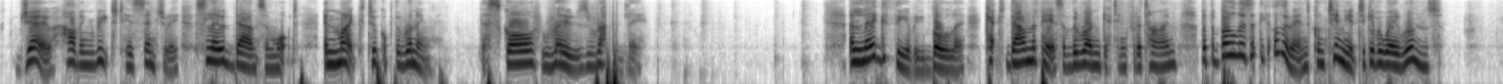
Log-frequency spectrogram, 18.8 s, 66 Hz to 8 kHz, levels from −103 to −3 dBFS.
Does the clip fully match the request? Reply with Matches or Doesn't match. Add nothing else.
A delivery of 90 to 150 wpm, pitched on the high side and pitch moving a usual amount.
Matches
